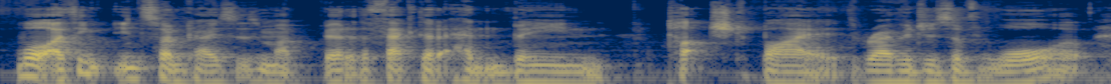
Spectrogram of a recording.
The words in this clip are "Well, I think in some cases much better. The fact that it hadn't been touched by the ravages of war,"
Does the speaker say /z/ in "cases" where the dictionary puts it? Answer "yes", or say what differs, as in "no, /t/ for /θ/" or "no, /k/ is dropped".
yes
